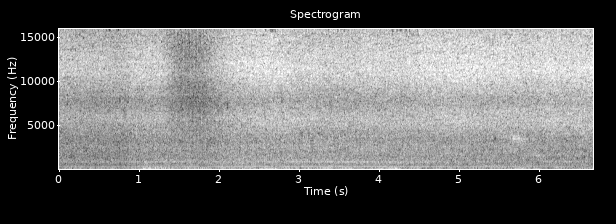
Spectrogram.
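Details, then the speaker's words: Toyota Wigo idling around 900 rpm with air conditioning on, no check engine light, history code P160 cleared but shaking persists; idle wavers and stumbles under compressor hum, misfire from dirty fuel injectors. "makina ah nanginginig yung makina"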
